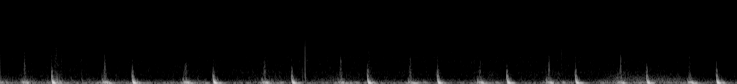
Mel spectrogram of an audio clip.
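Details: Real-time heartbeat recording: steady low double thumps at about 85 beats a minute; a regular, normal heartbeat.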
